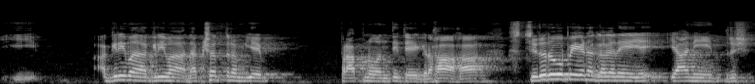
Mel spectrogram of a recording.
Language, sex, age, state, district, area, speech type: Sanskrit, male, 45-60, Karnataka, Udupi, urban, spontaneous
